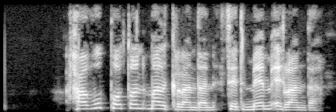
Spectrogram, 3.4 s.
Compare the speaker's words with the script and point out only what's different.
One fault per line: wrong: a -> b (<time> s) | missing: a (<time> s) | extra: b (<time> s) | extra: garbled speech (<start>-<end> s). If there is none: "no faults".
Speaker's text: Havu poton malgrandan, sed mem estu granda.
missing: estu (2.8 s)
